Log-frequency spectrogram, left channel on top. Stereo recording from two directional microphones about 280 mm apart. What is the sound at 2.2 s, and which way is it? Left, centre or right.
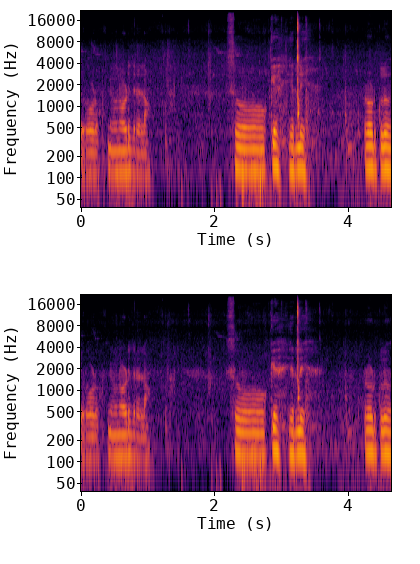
Speech, centre.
